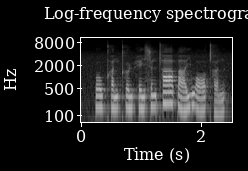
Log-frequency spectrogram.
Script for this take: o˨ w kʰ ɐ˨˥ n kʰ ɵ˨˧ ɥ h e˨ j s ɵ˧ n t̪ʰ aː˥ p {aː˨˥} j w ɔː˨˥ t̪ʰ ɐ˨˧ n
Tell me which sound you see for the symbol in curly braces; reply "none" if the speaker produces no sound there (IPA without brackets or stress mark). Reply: aː˨˥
